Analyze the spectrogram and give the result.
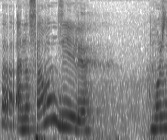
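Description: The woman speaks with a high pitch. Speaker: vlogger. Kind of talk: vlog monologue. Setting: at home. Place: home room. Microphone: lapel.

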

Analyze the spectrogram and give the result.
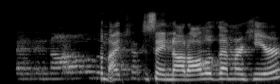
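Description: A woman's bright, sharp tone over a quiet background. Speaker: trial lawyer, mock trial coach. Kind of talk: short speech at school board meeting. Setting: public board meeting with audience. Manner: loud.

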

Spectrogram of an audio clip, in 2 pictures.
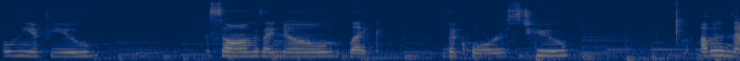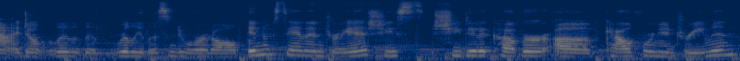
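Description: With clear music in the background, a woman talks at a moderate pace. Her pitch is fairly high, and her intonation is fairly even. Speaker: youtuber. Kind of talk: casual reaction video talk to camera. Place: home room.

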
